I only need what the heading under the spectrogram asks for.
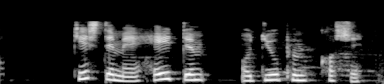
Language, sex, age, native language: Icelandic, female, 10, Icelandic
